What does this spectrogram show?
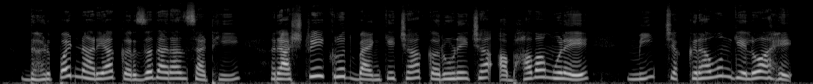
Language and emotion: Marathi, disgusted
